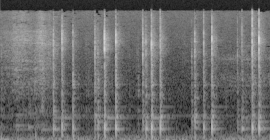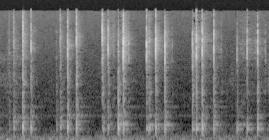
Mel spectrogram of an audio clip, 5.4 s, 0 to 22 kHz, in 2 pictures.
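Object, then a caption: Thin sheet-metal card tin. A medium, printed, hollow metal Pokemon card tin near the mic is tapped with the fingertips and nails in quick, steady bursts of clicks. Each tap gives a short, dull metallic knock with a low ring around 360 Hz and bright clicky edges from the nails, fading almost instantly.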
